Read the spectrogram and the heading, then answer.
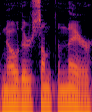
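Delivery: plain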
